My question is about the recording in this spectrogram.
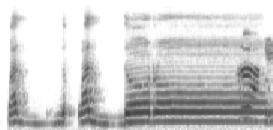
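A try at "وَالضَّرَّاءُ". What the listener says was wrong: Itu malah ro-nya nggak tasdid. Dua-duanya tasdid.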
